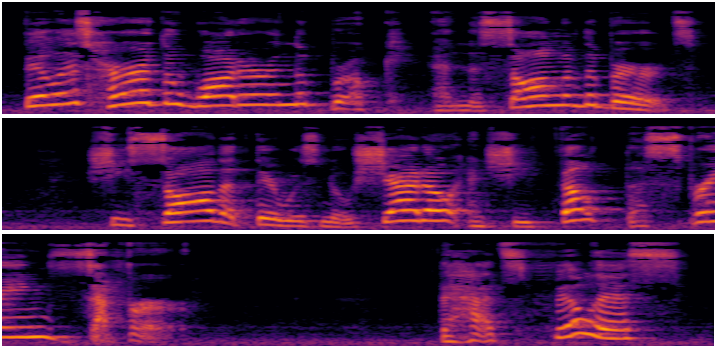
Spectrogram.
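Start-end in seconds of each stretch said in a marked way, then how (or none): 9.3-10.5 proud, prideful tone. A mother speaking about her daughter Phyllis, proud. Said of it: "her mother said proudly".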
